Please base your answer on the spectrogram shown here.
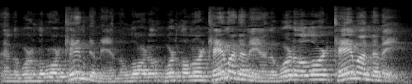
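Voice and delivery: fast, rolling recitation of the refrain; rapid repeated refrain. Acted. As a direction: rattle off the refrain again and again. Quoting Ezekiel's repeated refrain.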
